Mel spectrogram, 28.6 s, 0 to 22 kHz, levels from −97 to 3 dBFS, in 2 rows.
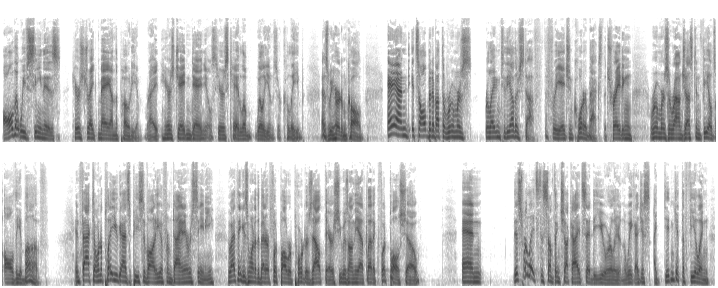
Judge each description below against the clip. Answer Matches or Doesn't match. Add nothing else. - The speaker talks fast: Matches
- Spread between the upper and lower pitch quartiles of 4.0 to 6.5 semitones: Matches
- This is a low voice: Matches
